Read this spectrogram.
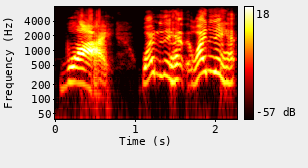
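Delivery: loud, high-pitched disbelief; real exasperated outburst. Real, not acted. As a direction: demand an answer, voice shooting up. Ranting about robots with hair.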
